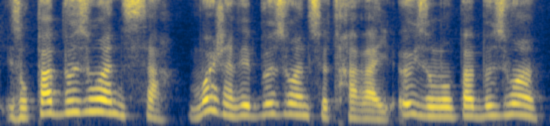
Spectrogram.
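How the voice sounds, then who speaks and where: A woman's voice: medium pitch, lively intonation, fairly quick, dark tone. A woman being interviewed, telling stories in a rambling casual way, with many hesitations and crude slang. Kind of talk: casual storytelling.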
